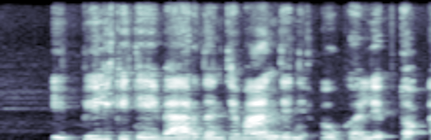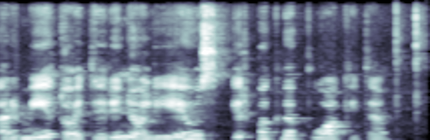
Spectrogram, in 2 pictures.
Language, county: Lithuanian, Kaunas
